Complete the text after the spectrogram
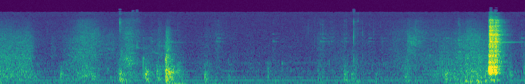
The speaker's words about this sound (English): On my squeaky chair.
